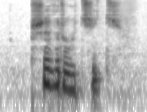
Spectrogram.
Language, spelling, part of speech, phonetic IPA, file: Polish, przywrócić, verb, [pʃɨˈvrut͡ɕit͡ɕ], LL-Q809 (pol)-przywrócić.wav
